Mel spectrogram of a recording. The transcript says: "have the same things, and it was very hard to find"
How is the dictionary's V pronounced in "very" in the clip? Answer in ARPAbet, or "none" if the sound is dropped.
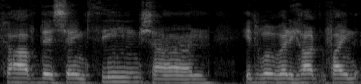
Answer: V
